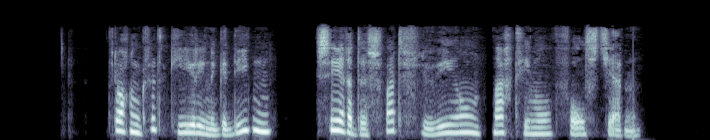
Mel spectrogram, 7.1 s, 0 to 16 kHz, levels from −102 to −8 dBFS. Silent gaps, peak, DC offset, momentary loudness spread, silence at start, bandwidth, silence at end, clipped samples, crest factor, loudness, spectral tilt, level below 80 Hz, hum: 2.88-3.15 s; -4 dBFS; under 0.1%; 9 LU; 1.15 s; 8 kHz; 0.7 s; under 0.1%; 18 dB; -21 LUFS; -5.5 dB/octave; -62 dBFS; none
